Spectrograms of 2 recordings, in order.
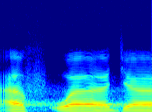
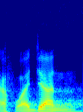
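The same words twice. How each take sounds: First: "afwaja" ending on a long open A, no N; slow chanted "afwaja" with a long final A; correct reading. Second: "afwajan" closed with an N at the end; spoken "afwajan" without the long open final vowel; wrong reading. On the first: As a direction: draw out "afwaja", holding the last vowel open. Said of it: "Nah, bacanya". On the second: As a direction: say "afwajan" short, ending in N. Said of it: "jangan afwajan". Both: Shown as a demonstration.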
